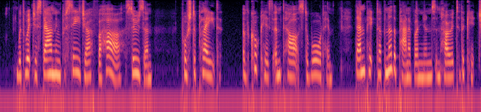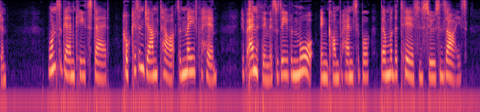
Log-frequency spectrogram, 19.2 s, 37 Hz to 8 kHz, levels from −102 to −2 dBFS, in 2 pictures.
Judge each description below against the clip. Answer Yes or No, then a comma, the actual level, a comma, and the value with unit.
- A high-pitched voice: Yes, high, 215 Hz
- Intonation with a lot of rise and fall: No, average, 3.1 semitones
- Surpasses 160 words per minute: Yes, average, 170 wpm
